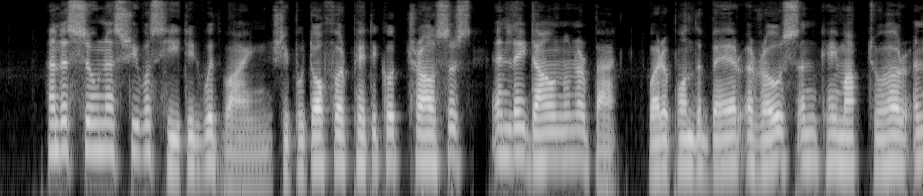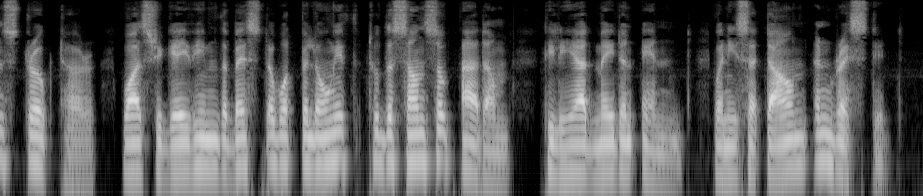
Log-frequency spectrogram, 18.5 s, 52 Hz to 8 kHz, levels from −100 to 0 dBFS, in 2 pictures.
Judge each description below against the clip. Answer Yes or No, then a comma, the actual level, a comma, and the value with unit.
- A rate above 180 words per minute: Yes, average, 190 wpm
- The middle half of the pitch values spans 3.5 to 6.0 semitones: Yes, average, 4.0 semitones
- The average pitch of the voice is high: No, low, 120 Hz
